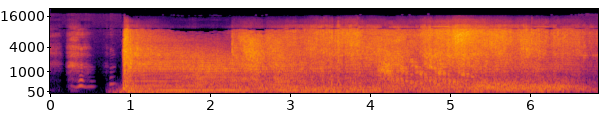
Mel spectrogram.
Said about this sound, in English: is that a vulture droid exploding, the Death Star exploding, an asteroid storm, or a seismic charge detonating? Seismic charge. D. Seismic charge detonating.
